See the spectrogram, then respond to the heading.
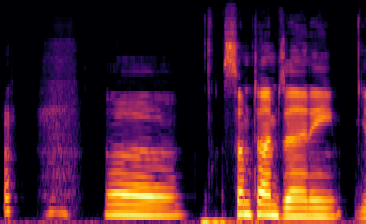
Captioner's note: laughter; dreamy sigh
